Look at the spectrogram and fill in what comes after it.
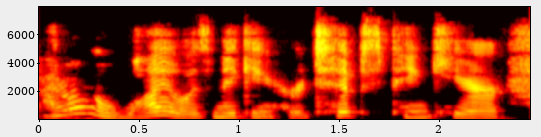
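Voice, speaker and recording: Her voice fairly high, a woman speaks at a fairly quick pace. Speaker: artist and video uploader. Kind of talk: casual talk over speedpaint. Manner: hesitant, filler-heavy, spacey.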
